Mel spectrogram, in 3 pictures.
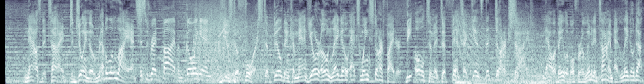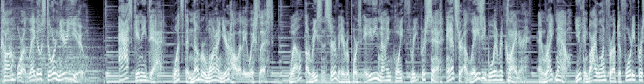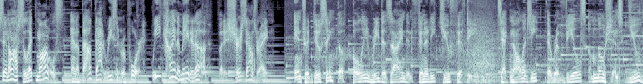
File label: Commercial Demo, Male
